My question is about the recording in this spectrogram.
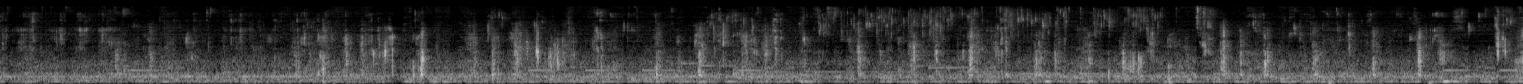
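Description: Close-miked wet mouth sounds of someone eating spicy ramen noodles, chewing and smacking in a dense run of small wet clicks.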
